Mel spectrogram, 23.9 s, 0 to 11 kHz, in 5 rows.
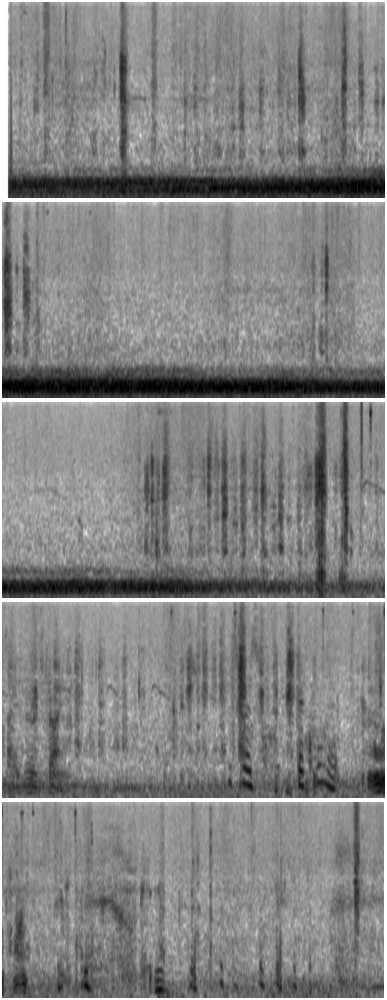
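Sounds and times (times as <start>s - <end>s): dog grumbling low: 18.8s - 19.6s.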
